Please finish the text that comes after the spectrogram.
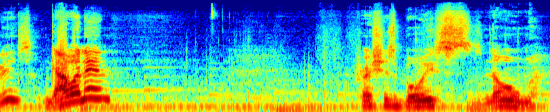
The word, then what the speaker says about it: Snom: going in Precious boy snom snam I keep saying it wrong snam going in here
